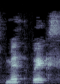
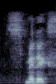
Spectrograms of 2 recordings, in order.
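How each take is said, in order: First: Every letter is pronounced as the name is spelled. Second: It is pronounced differently from how it is spelled. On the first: "like it actually looks like it reads" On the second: "is what it's supposed to be"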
